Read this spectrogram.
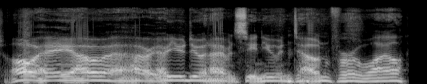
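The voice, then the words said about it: Funny character voice. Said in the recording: “the DM might make a funny voice.”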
